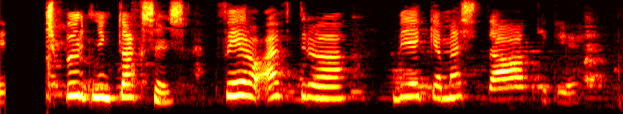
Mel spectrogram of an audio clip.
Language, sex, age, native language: Icelandic, female, 11, Icelandic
